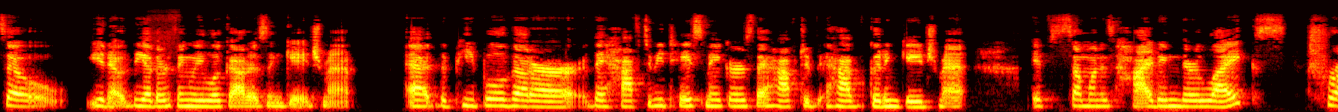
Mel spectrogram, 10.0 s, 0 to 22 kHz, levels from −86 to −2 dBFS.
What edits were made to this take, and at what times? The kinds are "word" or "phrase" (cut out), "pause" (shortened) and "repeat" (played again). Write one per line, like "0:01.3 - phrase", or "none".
none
